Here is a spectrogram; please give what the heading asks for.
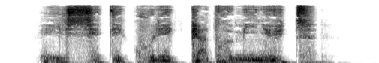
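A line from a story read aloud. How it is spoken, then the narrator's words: Murmured. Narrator (French): murmure Juna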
